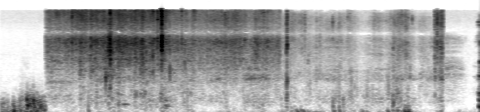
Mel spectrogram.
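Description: Footsteps and rustling of a person walking through dry scrub, with scattered sharp clicks of twigs and brush against the body.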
